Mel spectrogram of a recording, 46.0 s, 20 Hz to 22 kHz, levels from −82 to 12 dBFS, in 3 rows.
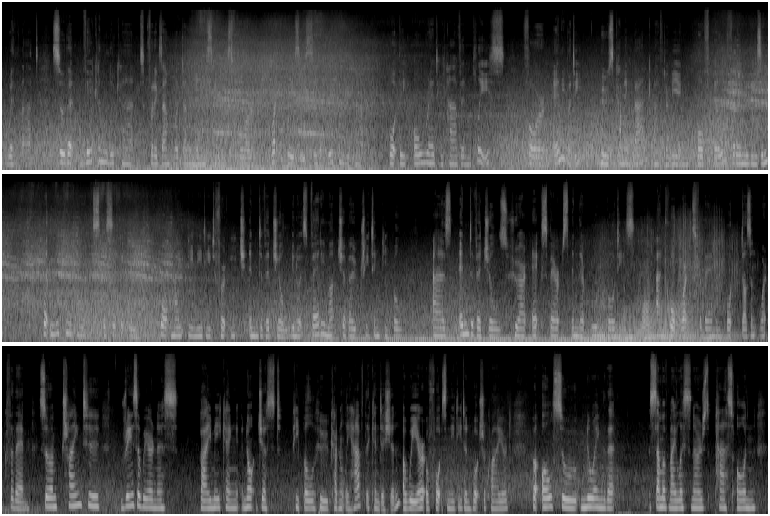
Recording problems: train or aircraft noise; loud; throughout; 1 dB below the speech

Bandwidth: 17.5 kHz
